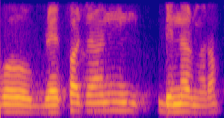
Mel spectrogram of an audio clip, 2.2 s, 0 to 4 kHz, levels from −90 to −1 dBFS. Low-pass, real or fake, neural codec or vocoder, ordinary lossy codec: 3.6 kHz; real; none; none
